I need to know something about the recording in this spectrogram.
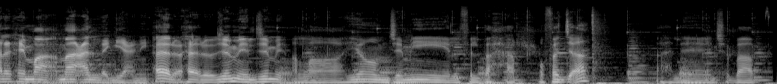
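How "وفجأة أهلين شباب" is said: ordinary talk, nothing marked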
